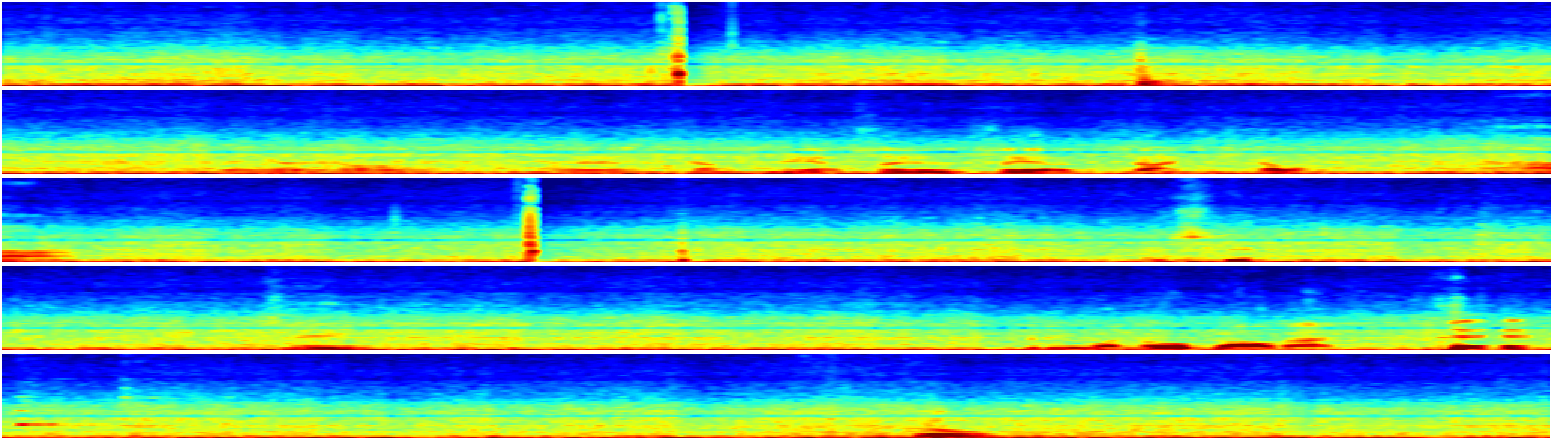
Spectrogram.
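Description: A furnace roars and hums steadily.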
